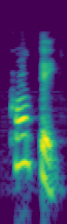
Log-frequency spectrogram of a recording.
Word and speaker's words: compter: Exemple, un baptême, cette, compter. D'un H, le bonheur, une silhouette, un bonhomme. Alors, comme vous voyez, ces lettres écrites en vert, on ne les prononce pas. Ce sont des lettres muettes.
